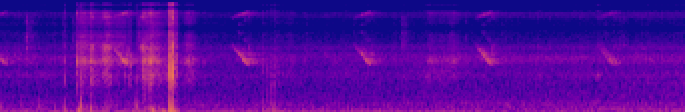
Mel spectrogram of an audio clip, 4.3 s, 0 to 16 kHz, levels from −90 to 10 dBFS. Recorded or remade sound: recorded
